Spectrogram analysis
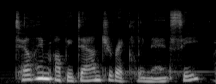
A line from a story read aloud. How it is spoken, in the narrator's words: said calmly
